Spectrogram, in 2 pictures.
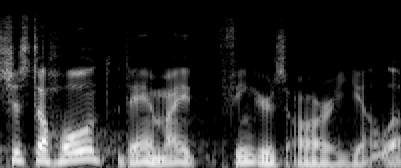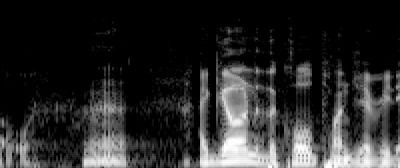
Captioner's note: laughs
